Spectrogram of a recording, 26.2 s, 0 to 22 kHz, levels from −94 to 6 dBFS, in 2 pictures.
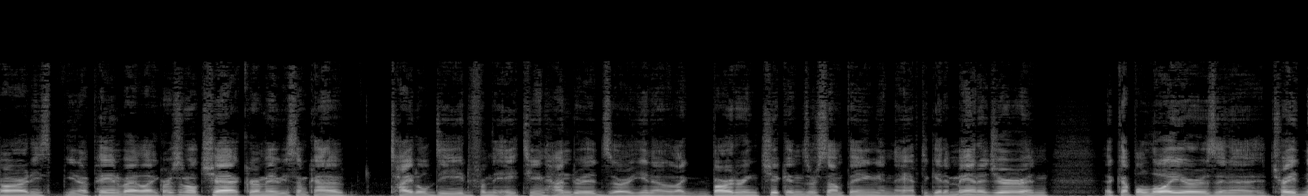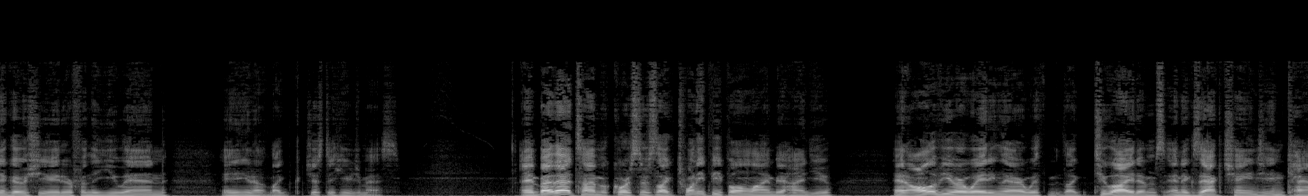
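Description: No technical faults can be heard in this audio, so there is nothing to set out in time order.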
